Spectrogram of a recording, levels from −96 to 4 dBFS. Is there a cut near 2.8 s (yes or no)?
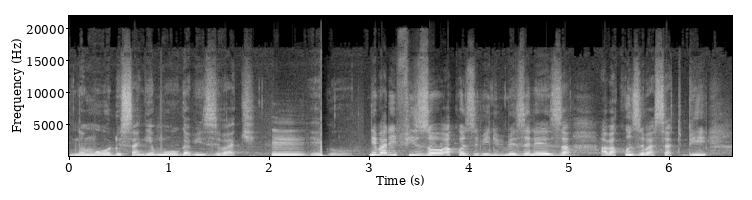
yes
